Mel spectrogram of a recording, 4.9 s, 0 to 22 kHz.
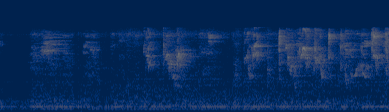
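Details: Budgerigar chirping, dated 5/10/2023: brief silence, then a rising stream of chattering, scratchy high notes and sharp squeaky chirps that grow louder toward the end, over a faint low hum.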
